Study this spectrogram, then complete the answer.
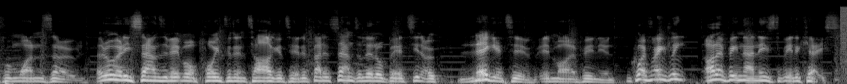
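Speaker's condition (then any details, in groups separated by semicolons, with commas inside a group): No condition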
